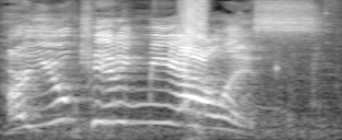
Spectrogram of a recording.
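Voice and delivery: high, loud disbelieving outburst; exasperated yell. Real, not acted. Player yelling at her Sim Alice, exasperated shout. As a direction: yell at the Sim who won't behave.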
